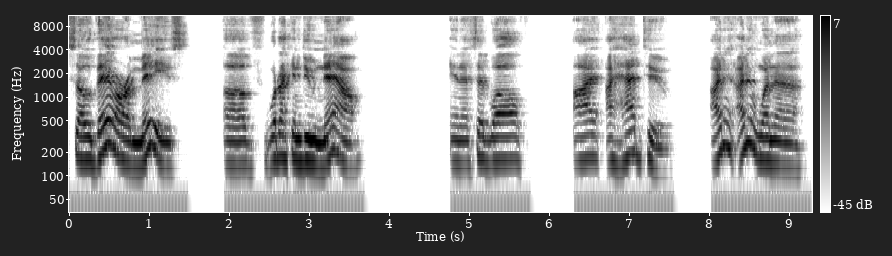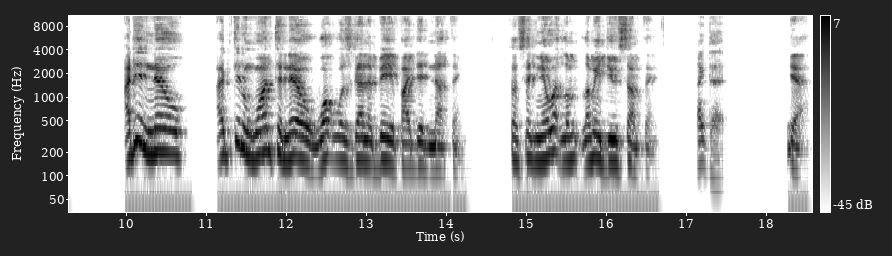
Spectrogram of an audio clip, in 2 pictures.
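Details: 56-year-old man with aphasia after a posterior-brain ischemic stroke in 2013, about 12 years ago, which also affected balance and strength; speech difficulties persist and worsen with fatigue late in the day. Aphasia.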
